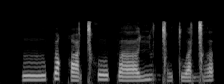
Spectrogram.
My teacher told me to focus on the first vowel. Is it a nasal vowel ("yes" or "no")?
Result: no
